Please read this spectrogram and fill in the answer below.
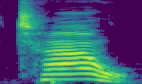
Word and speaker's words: छाँव: शब्दों को, तो दोस्तों मेरे नाक से यानी कि जो है ना इस बिंदु का उच्चारण होगा। ठीक है, जिस अक्षर पे लगा रहेगा उस अक्षर के साथ में नौ का ही उच्चारण होगा, लेकिन नाक के यानी कि रूप से होगा।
